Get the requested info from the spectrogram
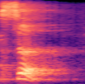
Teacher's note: such a merger between se and shi. It's really both pronounced something like se.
